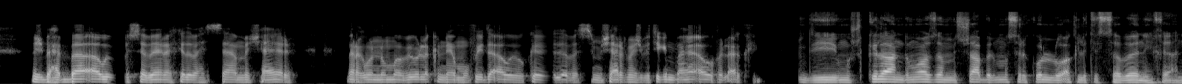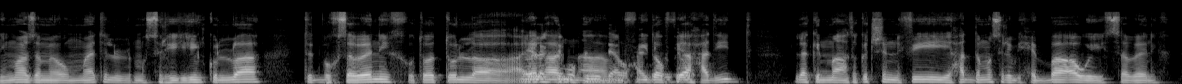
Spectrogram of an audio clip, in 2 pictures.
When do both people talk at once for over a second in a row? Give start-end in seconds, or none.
17.0-18.8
